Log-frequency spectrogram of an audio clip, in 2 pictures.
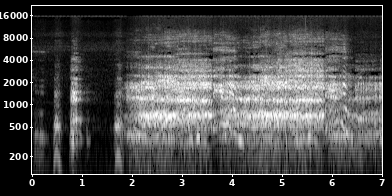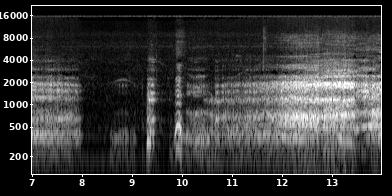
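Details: Wild howler monkeys howling in Belize: a deep, grating, continuous roar lasting about six seconds, a pause with a few short grunts, then the roaring swells up again.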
